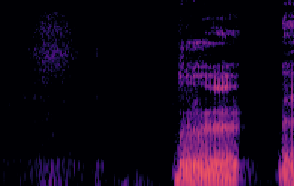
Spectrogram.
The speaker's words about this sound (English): God. That was awesome. Yeah. Oh, see, what the fuck? Burp. Oh. Fucking turn the light. My shoulder. The fucking force from your burp. Well, on my shoulders.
